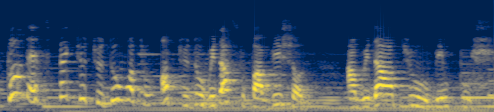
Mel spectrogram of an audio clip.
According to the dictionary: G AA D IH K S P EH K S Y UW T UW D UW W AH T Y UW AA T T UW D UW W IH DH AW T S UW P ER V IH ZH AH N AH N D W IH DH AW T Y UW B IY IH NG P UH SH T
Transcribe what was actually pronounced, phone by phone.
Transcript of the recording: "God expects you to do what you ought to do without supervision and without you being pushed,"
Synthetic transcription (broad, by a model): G AA D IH K S P EH K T Y UW T UW D UW W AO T Y UW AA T T UW D UW W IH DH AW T S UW P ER V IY SH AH N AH N W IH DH AW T Y UW B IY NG P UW SH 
